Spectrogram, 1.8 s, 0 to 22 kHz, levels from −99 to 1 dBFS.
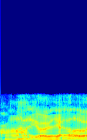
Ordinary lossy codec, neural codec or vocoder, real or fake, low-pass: MP3, 64 kbps; autoencoder, 22.05 kHz, a latent of 192 numbers a frame, VITS, trained on many speakers; fake; 7.2 kHz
